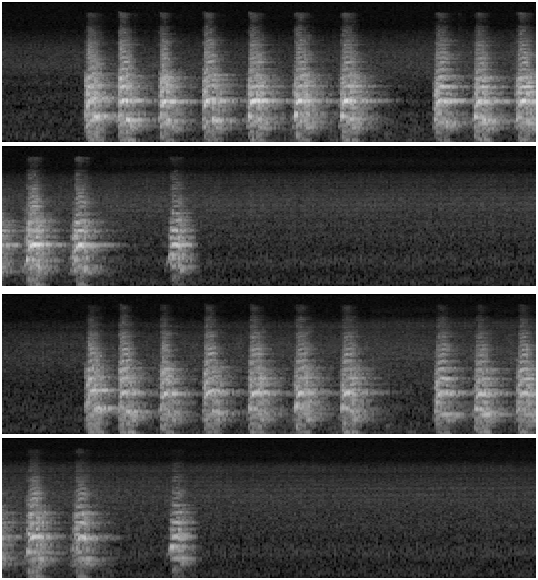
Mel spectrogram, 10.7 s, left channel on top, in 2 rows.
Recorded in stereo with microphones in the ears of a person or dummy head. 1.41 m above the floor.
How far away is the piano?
I don't hear a piano.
